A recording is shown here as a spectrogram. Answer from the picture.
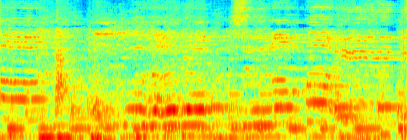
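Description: A woman singing a dangdut song into a handheld microphone over backing music with a steady repeating bass beat, her voice holding and bending long notes.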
